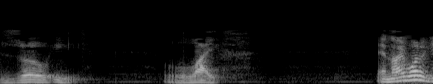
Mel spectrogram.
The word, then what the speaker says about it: zoe: It's the word Zoe. That's the transliteration of the Greek word Z-O-E, long E, Zoe.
